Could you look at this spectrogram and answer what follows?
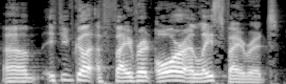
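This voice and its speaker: A man hosting a podcast, chatting casually and informally about pop culture with animated, slangy phrasing. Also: on the high side, brisk. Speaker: podcast host.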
